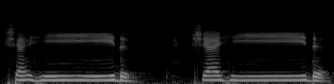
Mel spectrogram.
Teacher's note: شہید میں ہم نے یا مد آ رہا ہے، اس لیے ہم نے اس کو ایک الف کے برابر کھینچا، اور دال کو ساکن کرتے ہوئے اس کو ہم نے قلقلہ کیا، کیونکہ آپ کو یاد ہے کہ دال حروف قلقلہ میں سے ہے، اور حروف قلقلہ جب ساکن ہو جاتے ہیں تو ان کی آواز پلٹ کر واپس آتی ہے، یعنی ان پر قلقلہ کیا جاتا ہے۔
